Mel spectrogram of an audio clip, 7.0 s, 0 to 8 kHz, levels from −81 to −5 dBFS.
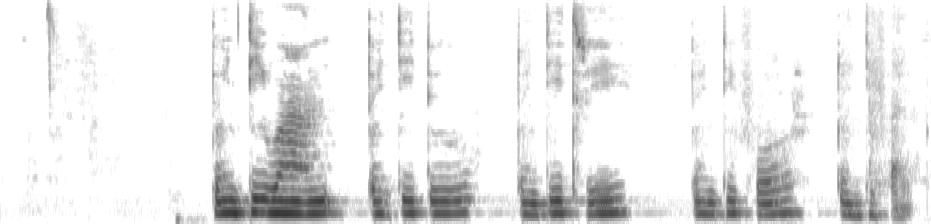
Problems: none marked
